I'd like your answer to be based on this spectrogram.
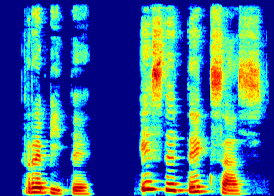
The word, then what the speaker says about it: Texas: Texas. – Se recomienda escribirlo con X y pronunciarlo con el sonido de J. Jas, Texas.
